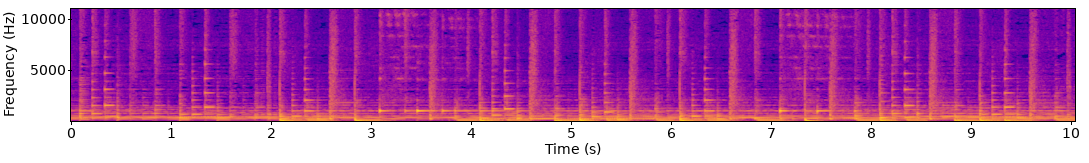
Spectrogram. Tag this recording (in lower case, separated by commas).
music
